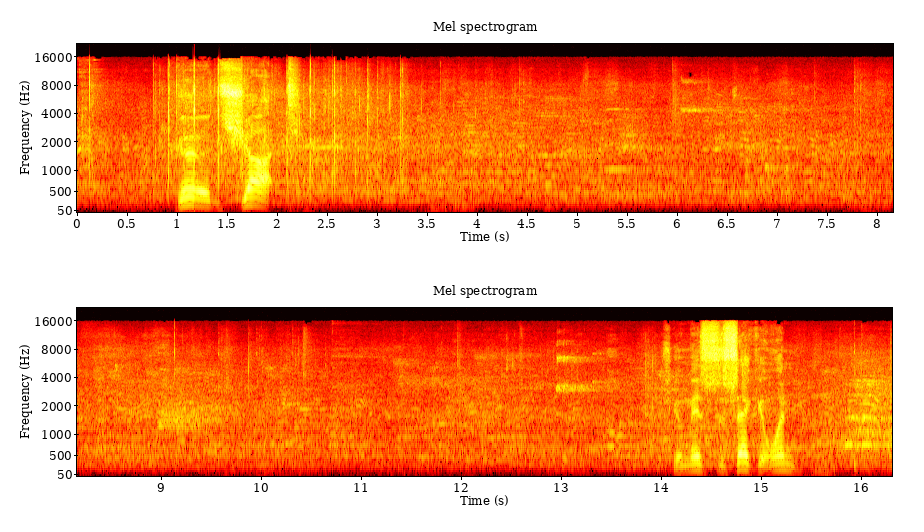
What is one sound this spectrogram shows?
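Spectators shout and cheer loudly.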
